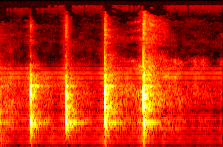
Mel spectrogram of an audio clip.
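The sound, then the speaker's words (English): Four firm knocks on a front door in an even, steady rhythm, each a sharp hollow thud with a brief ring, with no voices around them. “We got doorbells, you know, nobody knocks on the door.”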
